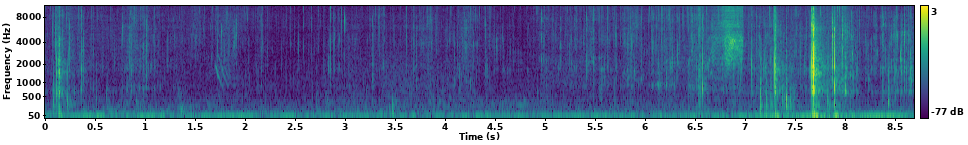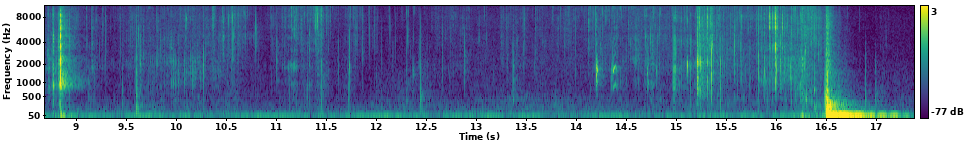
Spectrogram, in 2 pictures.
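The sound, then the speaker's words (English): A dog named Terrain chews on a John Lynx garlic teriyaki dog jerky treat, with quiet wet smacking broken by irregular bursts of crunching and crinkly tearing that grow louder toward the end, with no talking. “So without further ado, please sit back and revel in the sound of Terrain enjoying the all-new, all-natural, kennel-to-table, gluten-free, Alaskan Terrier, garlic teriyaki jerky from John Lynx.”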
